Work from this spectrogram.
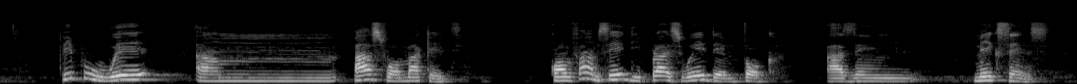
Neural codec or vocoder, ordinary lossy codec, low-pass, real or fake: none; none; 7.2 kHz; real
